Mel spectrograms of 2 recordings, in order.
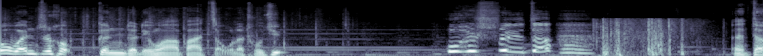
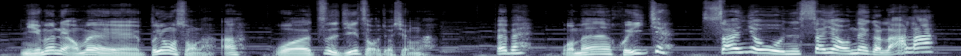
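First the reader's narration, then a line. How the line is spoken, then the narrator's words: Cheerful, laughing. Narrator (Chinese): 甘球笑呵呵地 说道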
